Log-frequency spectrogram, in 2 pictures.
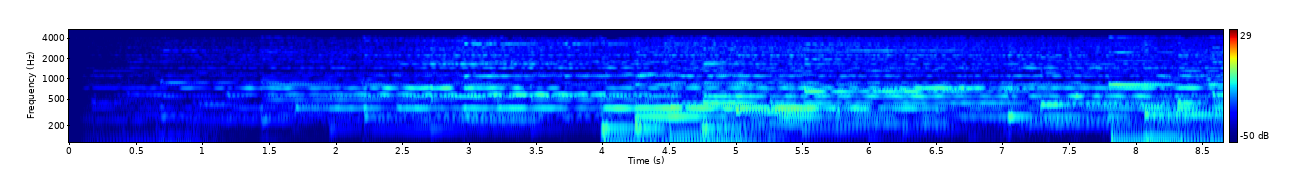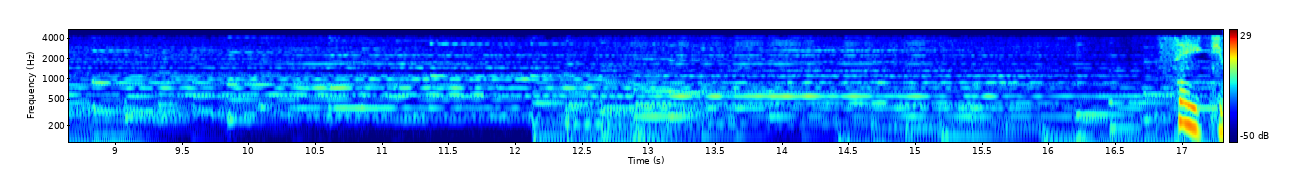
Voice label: Conquista Romantica Suave Feminino; Telemensagens; Conquistas Cantadas paqueras; Telemensagens 2017

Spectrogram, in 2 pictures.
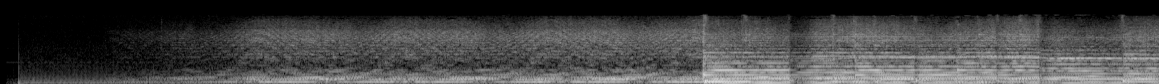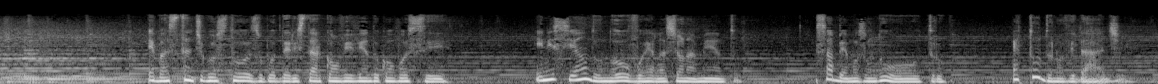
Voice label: ROM INICIO DE NAMORO FEM

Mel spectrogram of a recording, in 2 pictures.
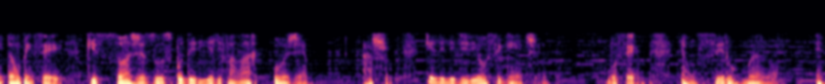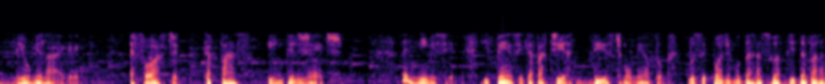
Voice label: NATAL P AMIGO (A) M; Telemensagens; Natal e Ano novo

